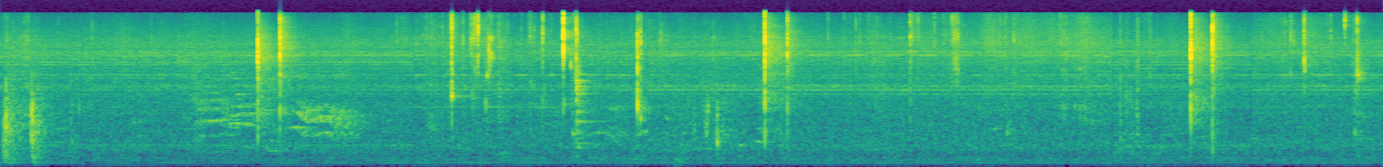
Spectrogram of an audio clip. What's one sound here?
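Raw eggs splash softly into liquid yolks.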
